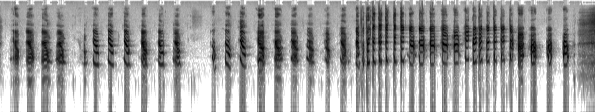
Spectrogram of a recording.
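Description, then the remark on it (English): A wild turkey hen yelps at dawn in a long, steady series of sharp, nasal calls, pausing briefly before speeding into a faster, louder run of yelps, with no talking. “And I was thinking, man, just like a woman, already yipping, ain't even out of bed awake yet, you know?”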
